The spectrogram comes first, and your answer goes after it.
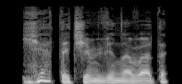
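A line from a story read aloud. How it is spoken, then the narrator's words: Laughing. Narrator (Russian): смеялась Аделаида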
